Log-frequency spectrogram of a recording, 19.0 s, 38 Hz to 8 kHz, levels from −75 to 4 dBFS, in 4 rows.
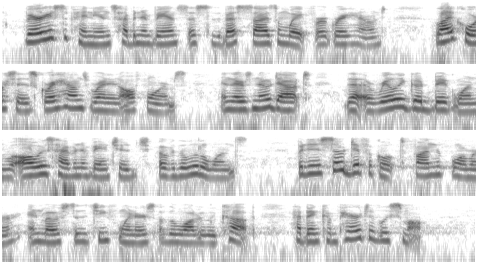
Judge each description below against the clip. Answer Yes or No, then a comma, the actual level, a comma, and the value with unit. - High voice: Yes, high, 220 Hz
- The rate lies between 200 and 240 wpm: Yes, fast, 205 wpm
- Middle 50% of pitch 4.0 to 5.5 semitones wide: No, average, 2.8 semitones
